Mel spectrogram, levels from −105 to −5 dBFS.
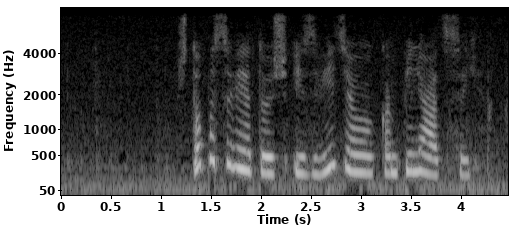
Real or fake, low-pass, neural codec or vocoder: real; 7.2 kHz; none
